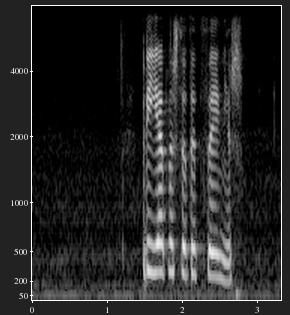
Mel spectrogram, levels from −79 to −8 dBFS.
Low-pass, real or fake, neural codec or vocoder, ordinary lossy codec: 7.2 kHz; real; none; Opus, 32 kbps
